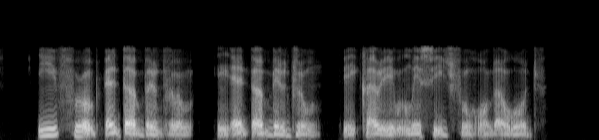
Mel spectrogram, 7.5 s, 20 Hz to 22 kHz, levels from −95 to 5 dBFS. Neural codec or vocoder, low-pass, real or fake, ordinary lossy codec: autoencoder, 44.1 kHz, a latent of 192 numbers a frame, MeloTTS; 5.4 kHz; fake; none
